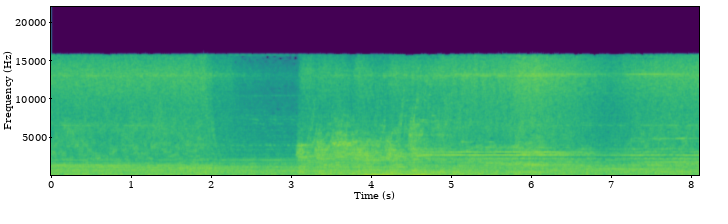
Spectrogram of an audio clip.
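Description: Experimental electronic noise music: a dense, loud wash of synthesizer noise and drones. About two seconds in, the highs drop out for about a second, then come back with a low hum and a thin held high tone.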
